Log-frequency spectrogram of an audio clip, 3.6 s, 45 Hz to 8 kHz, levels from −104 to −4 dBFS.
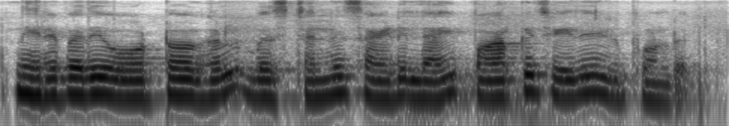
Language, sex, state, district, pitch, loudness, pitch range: Malayalam, male, Kerala, Kollam, 155 Hz, -15 LUFS, 150-170 Hz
